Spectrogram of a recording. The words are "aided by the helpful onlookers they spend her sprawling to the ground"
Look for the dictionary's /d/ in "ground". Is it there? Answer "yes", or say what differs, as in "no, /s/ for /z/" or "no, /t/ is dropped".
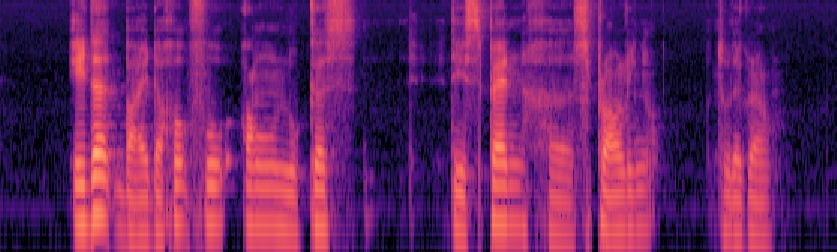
no, /d/ is dropped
